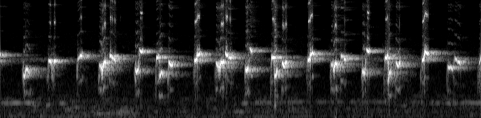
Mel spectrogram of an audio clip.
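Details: Sooty-headed bulbul singing loudly and close, steady chains of bright whistled notes that dip and rise, delivered roughly twice to three times per second, with a faint low hum underneath.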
